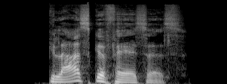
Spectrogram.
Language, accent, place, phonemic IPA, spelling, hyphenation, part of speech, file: German, Germany, Berlin, /ˈɡlaːsɡəˌfɛːsəs/, Glasgefäßes, Glas‧ge‧fä‧ßes, noun, De-Glasgefäßes.ogg
- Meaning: genitive singular of Glasgefäß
